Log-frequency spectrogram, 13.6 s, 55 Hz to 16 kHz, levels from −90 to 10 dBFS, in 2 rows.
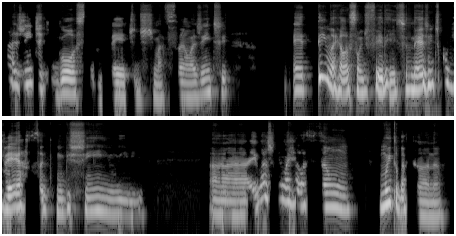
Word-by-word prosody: A 255 - -2
gente 255 -1 -3
que 225 - -22
gosta 165 +1 +2 0.2
do 125 - -16
pet 140 - -2
de 65 - -11
estimação, 135 - -8
a 140 - -3
gente, 175 +2 -6 0.9
eh, 200 0 +1 0.2
tem 380 -1 +6
uma 255 - +5
relação 180 0 +2
diferente, 180 -1 +3
né, 205 0 +6
a 235 - +7
gente 255 +1 +2
conversa 210 - +2
com 160 - -2
bichinho 170 -4 -4
e 145 0 -9 1.0
Ah, 140 -2 -3
eu 300 - -3
acho 335 -1 -1
que 315 - -19
é - - -4
uma 275 -1 +2
relação 210 -5 -1 0.4
muito 245 +5 +7
bacana. 135 -6 -4
180 Hz, 135 wpm, -23 LUFS, 150-210 Hz, 1.0 s, a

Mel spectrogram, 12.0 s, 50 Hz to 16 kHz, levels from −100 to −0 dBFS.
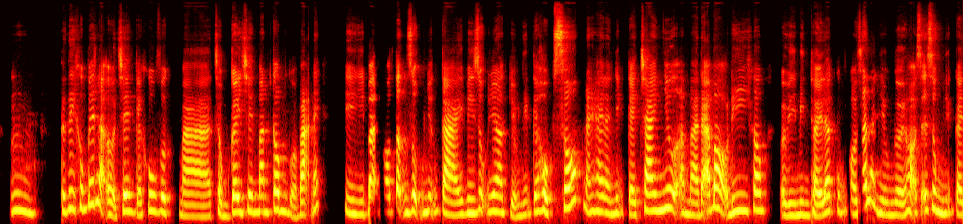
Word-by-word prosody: Ừm. 260 -4 -3 0.3
Thế 260 - -2
thì 300 +1 -1
không 310 +1 -3
biết 375 +4 -1
là 420 - +3
ở - - 0
trên 265 -1 +2
cái 195 - -3
khu 270 +2 -1
vực 245 -1 0
mà 180 -2 -1
trồng 185 -1 -3
cây 245 0 +4
trên 260 -1 0
ban 255 -1 -1
công 275 -4 +2
của 180 - -5
bạn 210 +8 +2
ấy, 285 - -5 0.3
thì 220 -4 -3
bạn 255 - +1
có 250 0 -5
tận 235 - +2
dụng 250 -2 +2
những 255 +1 -4
cái, 210 -4 +2
ví 230 +1 0
dụ 275 +4 -2
như 265 +1 -1
là 250 -1 +1
kiểu 175 - -4
những 205 +3 -8
cái 255 +2 -1
hộp 255 -4 +4
xốp 415 - +3
này 250 - -4
hay 260 -1 0
là 235 - -1
những 230 +2 -4
cái 205 -3 -2
chai 270 +7 +3
nhựa 280 -3 +2
mà 205 -3 0
đã - - +4
bỏ 320 -4 +5
đi 265 +3 0
không? 280 -1 +2 0.2
Bởi 195 - -3
vì 195 0 -2
mình 200 -1 -3
thấy 185 -1 +3
là 255 +1 +3
cũng 260 0 -8
có 220 -4 -3
rất 220 - +1
là - - 0
nhiều 215 -3 -2
người 200 -1 -1
họ - - 0
sẽ - - -3
dùng 275 -5 0
những 225 +2 -5
cái 210 -4 -1
245 Hz, 320 wpm, -23 LUFS, 210-270 Hz, 0.3 s, bỏ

